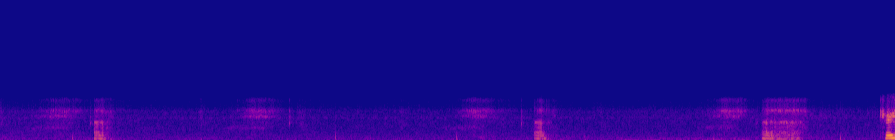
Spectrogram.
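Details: Casey the beagle asleep and refusing to wake, giving soft wheezy snores roughly every two seconds, broken by a few sharper snorting breaths and a brief human voice in a quiet small room.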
